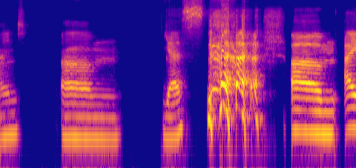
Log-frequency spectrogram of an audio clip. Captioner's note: laughs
